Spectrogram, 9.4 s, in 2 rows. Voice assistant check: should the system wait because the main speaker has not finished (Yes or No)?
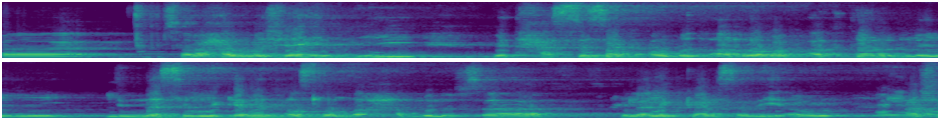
No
